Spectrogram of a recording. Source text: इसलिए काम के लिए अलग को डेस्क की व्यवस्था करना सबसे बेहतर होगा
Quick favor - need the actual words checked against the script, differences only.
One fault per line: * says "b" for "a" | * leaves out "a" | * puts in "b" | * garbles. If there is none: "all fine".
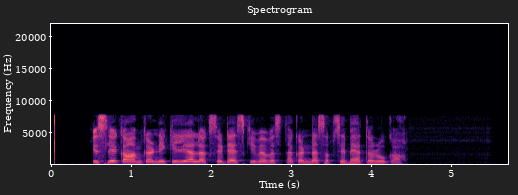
* puts in "करने"
* says "से" for "को"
